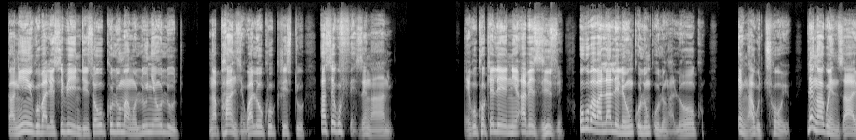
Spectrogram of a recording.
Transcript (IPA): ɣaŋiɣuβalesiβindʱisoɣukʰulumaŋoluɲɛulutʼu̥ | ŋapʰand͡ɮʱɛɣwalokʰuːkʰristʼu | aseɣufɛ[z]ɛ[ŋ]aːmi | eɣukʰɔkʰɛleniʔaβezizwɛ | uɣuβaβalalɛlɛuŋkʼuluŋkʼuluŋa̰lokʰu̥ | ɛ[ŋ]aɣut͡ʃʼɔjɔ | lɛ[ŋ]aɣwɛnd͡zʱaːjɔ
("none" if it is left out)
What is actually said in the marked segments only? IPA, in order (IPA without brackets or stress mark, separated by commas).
z, ŋ, ŋ, ŋ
